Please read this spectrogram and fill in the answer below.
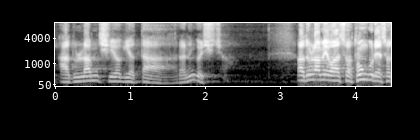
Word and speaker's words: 아둘람: 발음이 좀 어렵긴 하죠. 한번 따라해 볼까요? 아둘람.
